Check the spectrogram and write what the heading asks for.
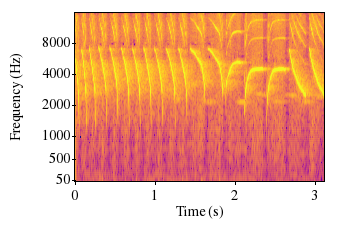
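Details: Domestic canary training song, 'cuit cuit' with a long roll: steady run of quick falling whistles, roughly three a second, breaking into longer looping slurs and sustained level notes.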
